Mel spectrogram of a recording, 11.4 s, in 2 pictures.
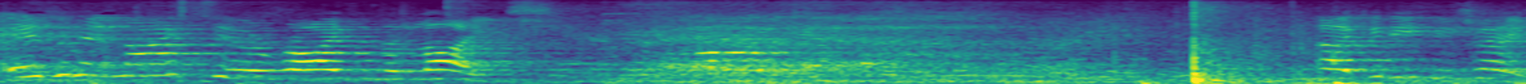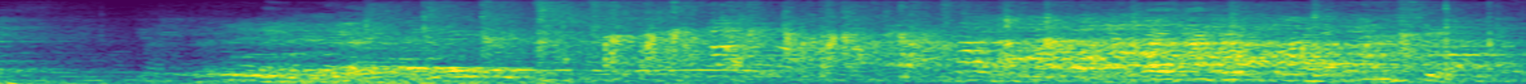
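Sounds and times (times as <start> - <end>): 
speech: 1.1 - 3.3, 4.9 - 7.6
laughter: 2.2 - 4.4, 6.1 - 11.4
audience applause: 6.9 - 11.4.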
